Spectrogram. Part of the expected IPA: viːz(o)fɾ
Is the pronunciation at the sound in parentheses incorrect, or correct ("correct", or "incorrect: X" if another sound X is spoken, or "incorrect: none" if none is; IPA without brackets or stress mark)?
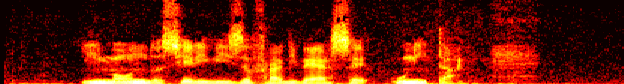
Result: correct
